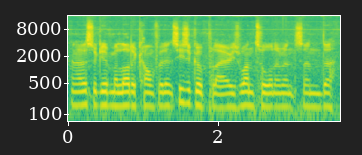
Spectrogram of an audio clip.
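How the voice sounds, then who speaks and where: A man gives live golf commentary as an analyst, in a fairly high voice with little rise and fall. His phrasing is conversational, and outdoor noise is clearly heard behind him. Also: completely flat delivery, quick pace, dark tone.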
